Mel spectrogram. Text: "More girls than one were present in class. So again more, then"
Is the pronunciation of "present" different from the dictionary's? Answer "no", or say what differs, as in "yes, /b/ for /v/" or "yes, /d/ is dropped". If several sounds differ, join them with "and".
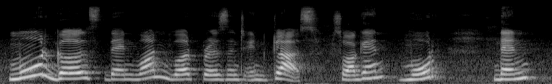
no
